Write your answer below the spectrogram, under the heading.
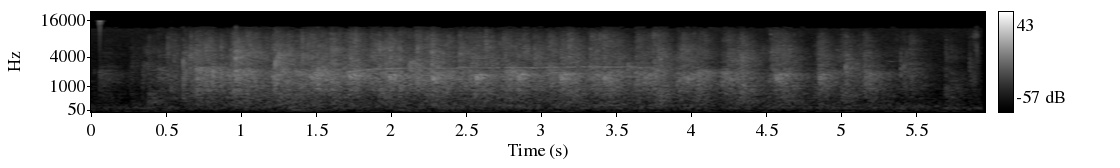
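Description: Audience applauding: many hands clapping. It builds up about half a second in and dies away near the end.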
